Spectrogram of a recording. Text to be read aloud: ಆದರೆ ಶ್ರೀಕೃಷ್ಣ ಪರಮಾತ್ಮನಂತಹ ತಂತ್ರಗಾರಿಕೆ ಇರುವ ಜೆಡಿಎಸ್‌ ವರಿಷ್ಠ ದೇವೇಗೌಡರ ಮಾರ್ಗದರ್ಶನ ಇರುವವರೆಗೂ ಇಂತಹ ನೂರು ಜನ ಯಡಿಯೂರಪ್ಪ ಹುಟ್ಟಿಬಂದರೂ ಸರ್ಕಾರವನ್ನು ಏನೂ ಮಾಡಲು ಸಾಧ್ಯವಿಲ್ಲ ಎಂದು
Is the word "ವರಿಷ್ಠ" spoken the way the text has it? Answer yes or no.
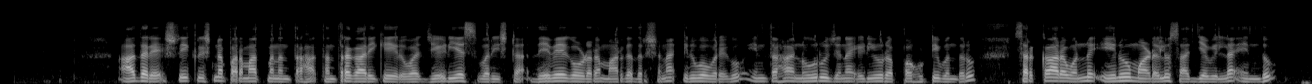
yes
